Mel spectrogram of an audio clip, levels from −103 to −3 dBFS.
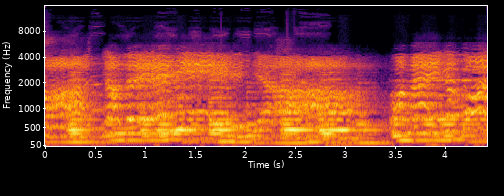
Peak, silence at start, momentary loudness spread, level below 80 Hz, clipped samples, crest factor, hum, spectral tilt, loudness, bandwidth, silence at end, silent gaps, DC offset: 0 dBFS; 0 s; 6 LU; -46 dBFS; under 0.1%; 12 dB; none; -7 dB/octave; -13 LUFS; 5.8 kHz; 0 s; none; under 0.1%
